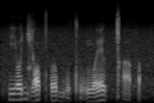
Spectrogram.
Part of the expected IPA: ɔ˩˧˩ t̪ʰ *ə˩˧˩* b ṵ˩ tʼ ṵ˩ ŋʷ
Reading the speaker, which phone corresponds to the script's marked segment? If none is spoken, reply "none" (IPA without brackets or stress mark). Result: ʊ˩˧˩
